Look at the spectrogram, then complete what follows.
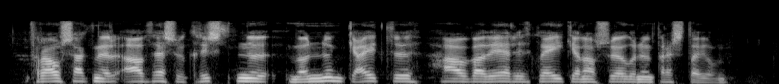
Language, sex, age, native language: Icelandic, male, 60-69, Icelandic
